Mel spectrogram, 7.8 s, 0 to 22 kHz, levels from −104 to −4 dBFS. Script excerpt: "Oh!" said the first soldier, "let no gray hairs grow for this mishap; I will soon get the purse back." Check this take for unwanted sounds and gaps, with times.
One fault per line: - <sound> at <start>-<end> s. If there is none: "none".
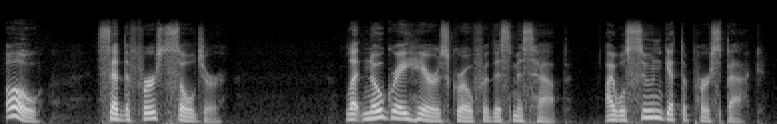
none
